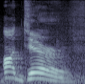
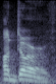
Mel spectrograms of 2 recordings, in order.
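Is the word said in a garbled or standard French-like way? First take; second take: garbled; standard. First: The word is pronounced in a garbled, nonstandard way. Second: The word is pronounced in the standard French-like way. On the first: The speaker calls it wrong. "That's not how you pronounce that word" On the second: The speaker calls it right. "There we go"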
